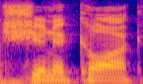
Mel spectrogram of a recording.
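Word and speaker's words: Shinnecock: Uh Windham Clark, he was the US Open winner at Shinikok this weekend. And yes, that is how you pronounce it.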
